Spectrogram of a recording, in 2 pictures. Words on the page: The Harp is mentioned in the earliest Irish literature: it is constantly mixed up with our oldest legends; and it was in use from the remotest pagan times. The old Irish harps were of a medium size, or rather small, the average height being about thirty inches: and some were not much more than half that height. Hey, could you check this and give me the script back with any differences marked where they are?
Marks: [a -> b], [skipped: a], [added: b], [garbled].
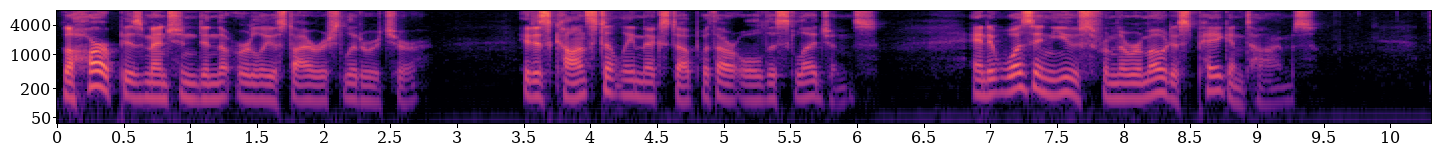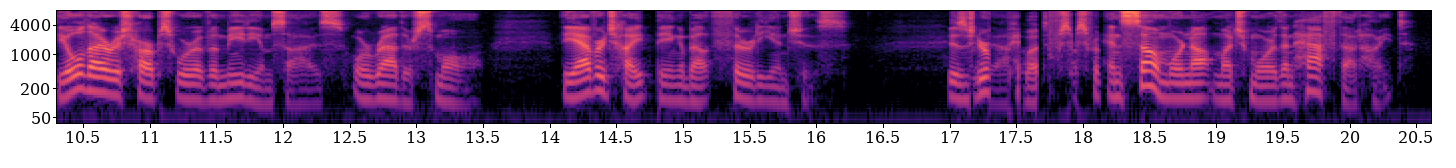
The Harp is mentioned in the earliest Irish literature: it is constantly mixed up with our oldest legends; and it was in use from the remotest pagan times. The old Irish harps were of a medium size, or rather small, the average height being about thirty inches: [garbled] and some were not much more than half that height.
